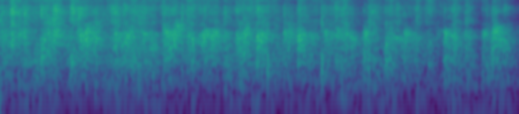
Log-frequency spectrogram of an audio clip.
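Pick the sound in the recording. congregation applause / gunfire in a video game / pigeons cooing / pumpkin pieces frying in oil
congregation applause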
